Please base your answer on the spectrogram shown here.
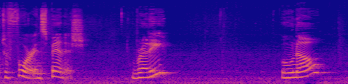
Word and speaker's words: uno: the number and words the number one is pronounced uno in spanish uno ready to say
